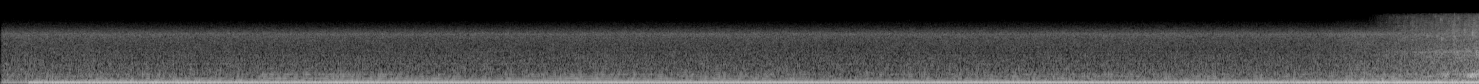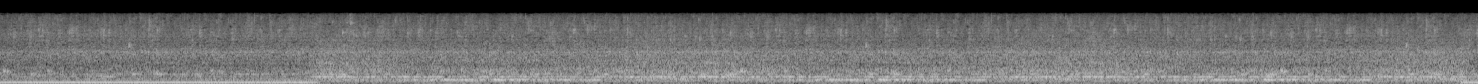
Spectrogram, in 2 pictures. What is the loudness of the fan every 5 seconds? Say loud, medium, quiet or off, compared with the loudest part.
medium, medium, medium, loud, loud, loud.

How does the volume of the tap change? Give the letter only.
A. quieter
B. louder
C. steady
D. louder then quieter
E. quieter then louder
C.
